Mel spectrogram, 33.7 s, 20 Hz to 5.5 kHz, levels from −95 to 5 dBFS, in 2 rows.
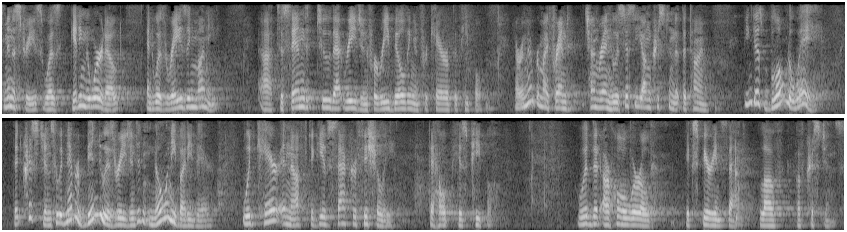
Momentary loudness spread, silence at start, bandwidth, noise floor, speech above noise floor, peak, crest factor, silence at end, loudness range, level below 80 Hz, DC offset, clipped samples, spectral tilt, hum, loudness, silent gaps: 17 LU; 0 s; 5.4 kHz; -48 dBFS; 28 dB; -2 dBFS; 18 dB; 0 s; 4 LU; -60 dBFS; under 0.1%; under 0.1%; -6 dB/octave; none; -20 LUFS; none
